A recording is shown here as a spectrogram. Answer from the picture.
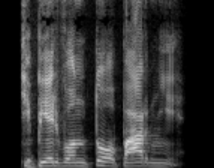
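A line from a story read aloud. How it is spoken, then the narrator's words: Male shout. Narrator (Russian): крикнул он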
